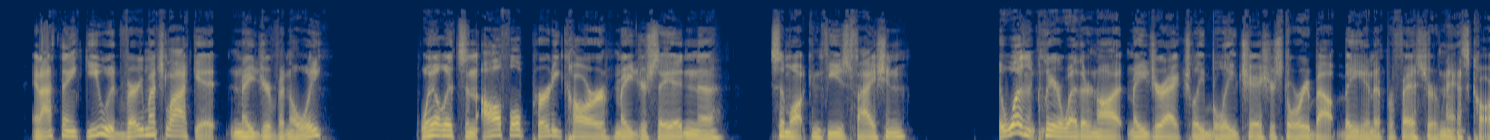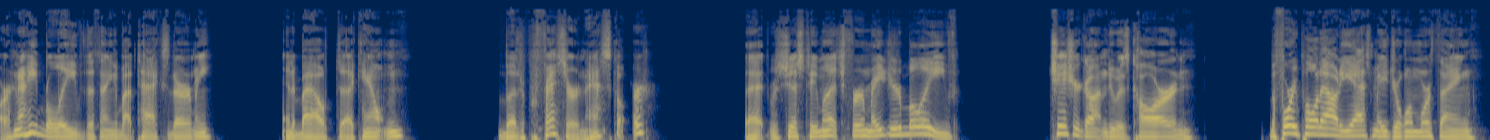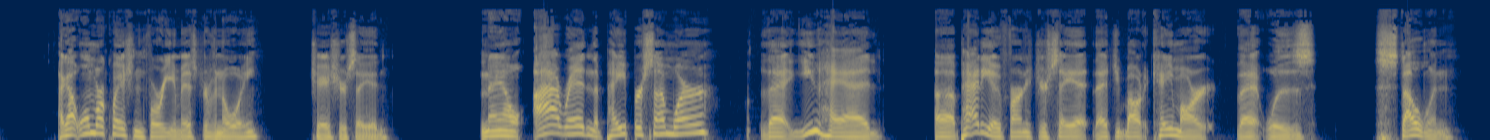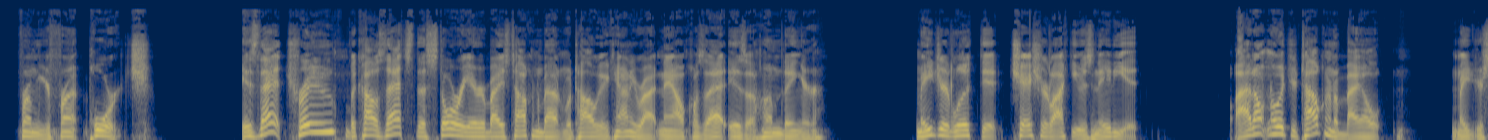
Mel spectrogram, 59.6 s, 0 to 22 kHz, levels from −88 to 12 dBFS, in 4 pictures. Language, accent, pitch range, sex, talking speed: English, American, 100-140 Hz, male, 155 wpm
